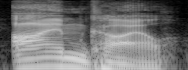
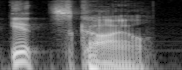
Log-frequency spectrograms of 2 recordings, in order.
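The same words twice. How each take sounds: First: Said in the usual way. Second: "It's Kyle" said lower and falling; the answer to use, lower and settled; right form. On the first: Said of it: "I don't say". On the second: Shown as a demonstration. Teacher showing the right way to answer the door. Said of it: "We say".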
